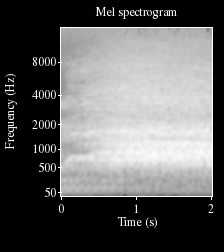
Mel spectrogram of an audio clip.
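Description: An audience at a worship service erupts in a shout of faith, shouting and cheering, a dense wall of many voices that swells in the first second and then holds loud and steady.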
